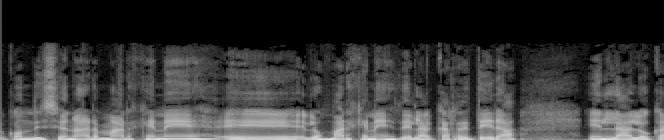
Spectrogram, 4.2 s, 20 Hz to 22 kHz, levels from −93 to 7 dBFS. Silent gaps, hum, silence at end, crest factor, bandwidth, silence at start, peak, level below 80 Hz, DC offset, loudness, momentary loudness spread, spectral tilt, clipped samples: none; none; 0 s; 12 dB; 14 kHz; 0 s; -2 dBFS; -40 dBFS; under 0.1%; -14 LUFS; 4 LU; -6 dB/octave; under 0.1%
